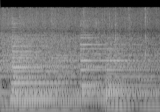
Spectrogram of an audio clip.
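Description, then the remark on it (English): An audience claps together in a dense, continuous patter that sounds almost like heavy rain, with sustained musical tones holding underneath for the whole two seconds. “Clap your hands and say, away, away, away.”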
